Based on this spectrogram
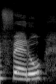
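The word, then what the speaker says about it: pharaoh: आपका जो चैप्टर हो गया डिस्कवरिंग टट, उसके आपको कीवर्ड्स पता होने चाहिए, that is an Egyptian king, जिसे हम प्रोनाउंस करते हैं फेरो, एन इजिप्शियन किंग आपको पता होना चाहिए, कहाँ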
